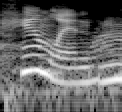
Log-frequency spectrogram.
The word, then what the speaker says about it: Hamlin: Oh, what a perfect Hamlin rhymes with another name of a man we don't like.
